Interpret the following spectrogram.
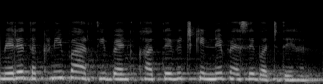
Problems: continuous background conversations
